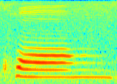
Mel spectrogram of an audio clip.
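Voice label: "kwong3", Cantonese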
